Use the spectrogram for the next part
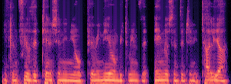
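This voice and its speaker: Gravelly low-voiced man guiding meditation. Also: monotone. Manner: slow, soft-spoken guiding voice. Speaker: doctor hosting a book club. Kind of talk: guided meditation; live talk.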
